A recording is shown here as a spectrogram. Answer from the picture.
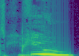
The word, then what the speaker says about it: Pugh: The G is silent. – Yeah. – It's pew, pew, pew, pew, pew.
